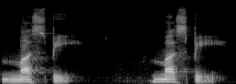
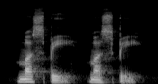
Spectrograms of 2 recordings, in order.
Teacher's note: If you have two words together and you're linking the words, which we do, the T is also silent.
